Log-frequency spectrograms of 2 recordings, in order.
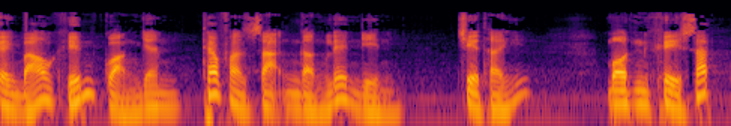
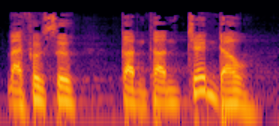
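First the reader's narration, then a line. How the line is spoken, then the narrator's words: Young man's sudden shout. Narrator (Vietnamese): phương sĩ trẻ bỗng hét lên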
